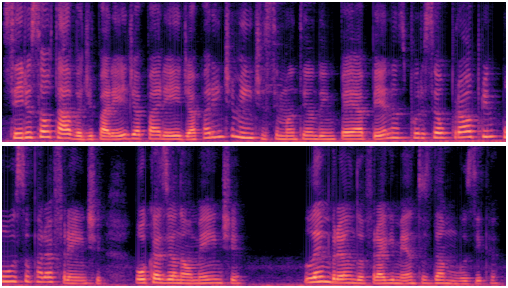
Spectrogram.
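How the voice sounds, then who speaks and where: A Brazilian woman narrates fiction in the manner of an audiobook. Her voice sits at a medium pitch and has a dark, relaxed, mellow tone. The delivery is scripted storytelling. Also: normal speed.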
